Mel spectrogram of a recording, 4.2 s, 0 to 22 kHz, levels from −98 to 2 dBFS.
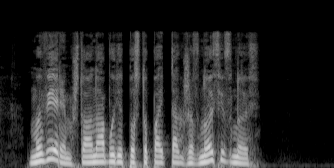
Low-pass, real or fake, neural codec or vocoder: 9.9 kHz; fake; vocoder, 22.05 kHz, 80 mel bands, Vocos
